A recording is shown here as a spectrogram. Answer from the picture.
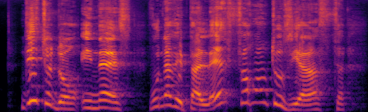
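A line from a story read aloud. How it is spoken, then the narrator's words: Sudden exclamation. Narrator (French): s'écria tout à coup Edmée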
